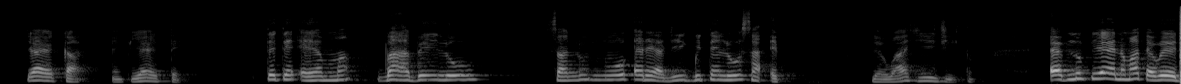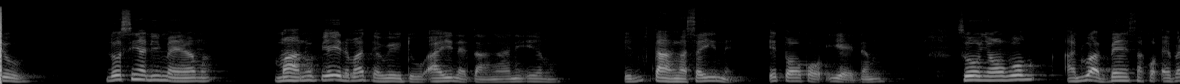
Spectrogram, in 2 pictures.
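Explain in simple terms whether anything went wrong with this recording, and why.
Something did go wrong, at about 11.79 seconds into this speech. It is a wireless microphone squelch dropout. The radio link from the microphone to its receiver weakened for a moment. When the signal gets too weak, the receiver shuts off its output rather than pass on noise. Here the whole disturbance lasts about 55 milliseconds, ending near 11.84 seconds. The full mute inside it is extremely short, so it comes across as a quick blip in the sound.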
